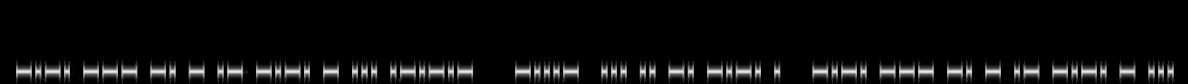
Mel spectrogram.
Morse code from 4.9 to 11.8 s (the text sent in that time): <BT> SINCE CONTACTS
